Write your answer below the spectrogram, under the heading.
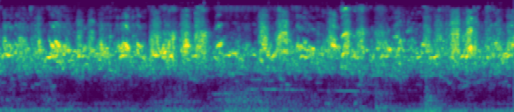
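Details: Budgerigars chirping busily in overlapping high, squeaky bursts and warbles, with a faint drawn-out lower whistle midway and a soft hum beneath.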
